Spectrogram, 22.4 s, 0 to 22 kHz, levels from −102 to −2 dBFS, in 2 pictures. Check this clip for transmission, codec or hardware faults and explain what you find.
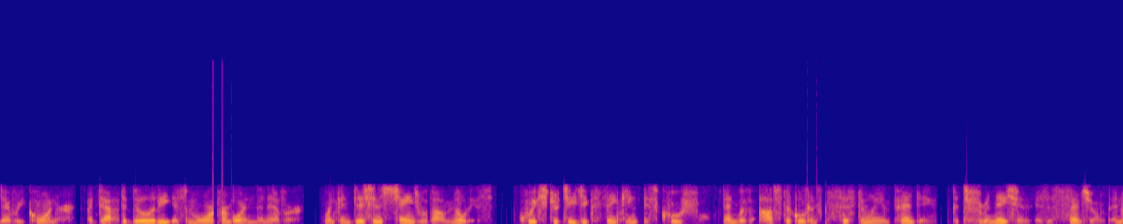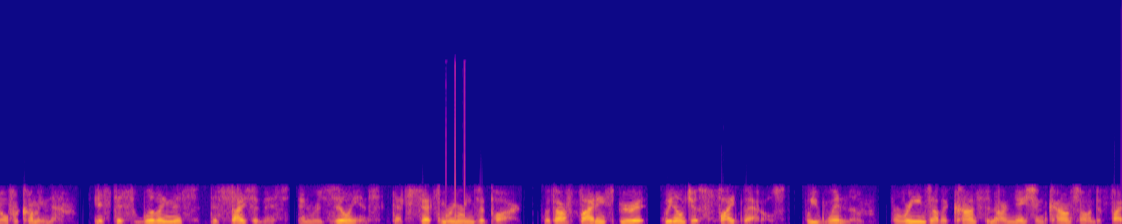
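Four kinds of fault are present: heavy narrowband mobile codec damage throughout, three runs of lost AMR speech frames, three chunks out of order, and a loudspeaker feedback squeal at the end.

AMR narrowband mobile codec, whole clip: The speech was carried through AMR-NB at a very low bit rate, which fits roughly 5.9 kbps, over a line passing only about 300 Hz to 3.5 kHz. At so few bits, the vocal-tract model and sparse pulse excitation cannot follow the speech closely. The result is a thin, boxy, telephone-band sound with a buzzy, synthetic edge to every voiced sound.

Lost AMR speech frames, at 1.12 to 1.21 s, 6.88 to 7.01 s, and 9.70 to 9.85 s: Corrupted radio frames were rejected, and the decoder filled each gap by repeating its last good pitch and spectral settings at falling gain. The gaps last 80 ms, which fits four lost 20 ms frames, then 100 ms twice. 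Each is heard as a smeared, stretched sound sinking toward silence, with a rough, weak return, just before "and with" and just before "is essential in overcoming".

Chunks out of order, at 2.14 to 2.32 s, 8.08 to 8.27 s, and 15.70 to 15.88 s: A block of audio about 93 ms long was delivered one block late, so it plays after the block that should follow it. Nothing is missing, but each place has three hard joins. It is heard as a brief jumbled stutter, including right after "and with".

Loudspeaker feedback squeal, from 20.33 s to the end: The microphone picked up its own loudspeaker, and at 4 kHz the loop gain went above one. That frequency builds on itself for about two seconds into a steady whistle. By the end it stands roughly 5 dB above the speech.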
